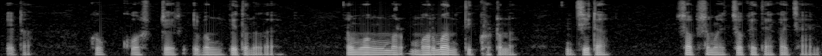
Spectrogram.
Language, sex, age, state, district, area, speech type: Bengali, male, 30-45, West Bengal, North 24 Parganas, rural, spontaneous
